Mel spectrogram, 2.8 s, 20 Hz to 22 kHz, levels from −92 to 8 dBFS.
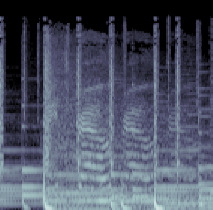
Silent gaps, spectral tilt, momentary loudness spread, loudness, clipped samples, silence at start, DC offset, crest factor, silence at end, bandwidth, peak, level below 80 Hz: none; -5 dB/octave; 6 LU; -18 LUFS; under 0.1%; 0 s; under 0.1%; 16 dB; 0 s; 16 kHz; -2 dBFS; -22 dBFS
